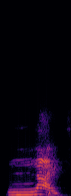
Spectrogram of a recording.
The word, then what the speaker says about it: night: You have I, night.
